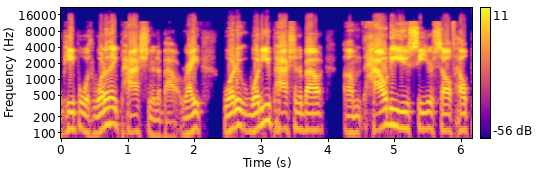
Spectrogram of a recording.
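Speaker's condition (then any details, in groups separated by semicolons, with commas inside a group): No condition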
